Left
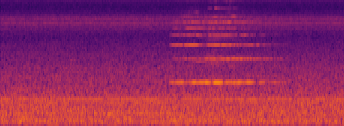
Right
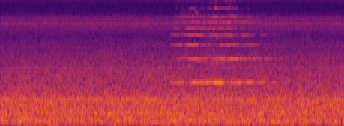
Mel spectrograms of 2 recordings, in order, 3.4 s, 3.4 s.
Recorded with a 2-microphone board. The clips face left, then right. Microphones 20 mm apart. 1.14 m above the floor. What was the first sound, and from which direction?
A squeak, 40° left (ahead or behind).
